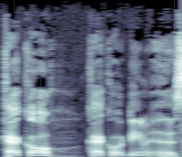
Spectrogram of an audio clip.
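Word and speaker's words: Cacodemon: Caco Demon. C-A-C-O. – Caco or Coco? – I said Coco because I'm hungry. – You say Coco, I say Caco. – Caco. It's C-A-C-O Demon. – C-O-C-O? – Keko.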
